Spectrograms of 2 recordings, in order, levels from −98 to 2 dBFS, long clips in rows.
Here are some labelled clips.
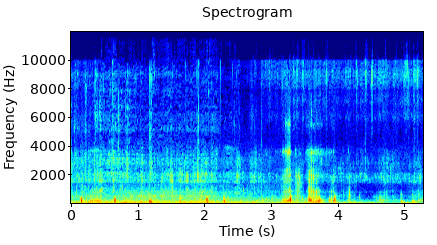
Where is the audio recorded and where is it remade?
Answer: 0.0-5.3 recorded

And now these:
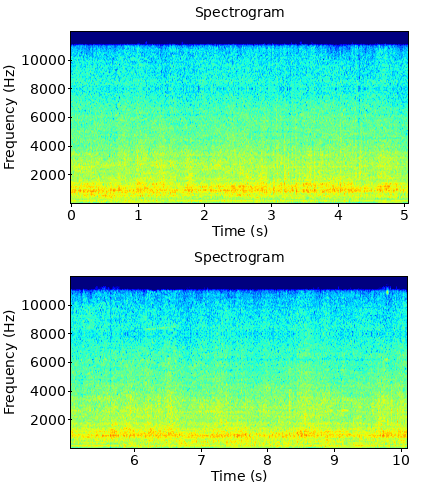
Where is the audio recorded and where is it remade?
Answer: 0.0-6.2 remade; 6.2-6.7 recorded; 6.7-10.1 remade

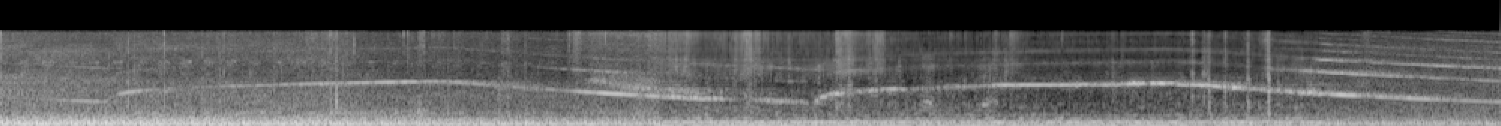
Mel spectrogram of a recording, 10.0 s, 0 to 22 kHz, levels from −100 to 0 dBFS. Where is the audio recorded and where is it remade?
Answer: 0.0-4.4 recorded; 4.4-8.8 remade; 8.8-10.0 recorded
